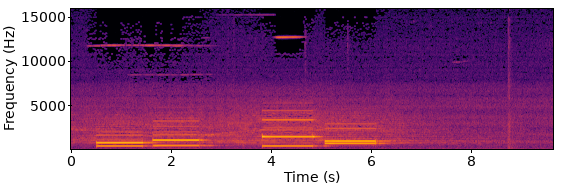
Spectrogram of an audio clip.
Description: Aircraft SELCAL, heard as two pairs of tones, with room echo and street noise. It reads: DK-EP DS-JM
